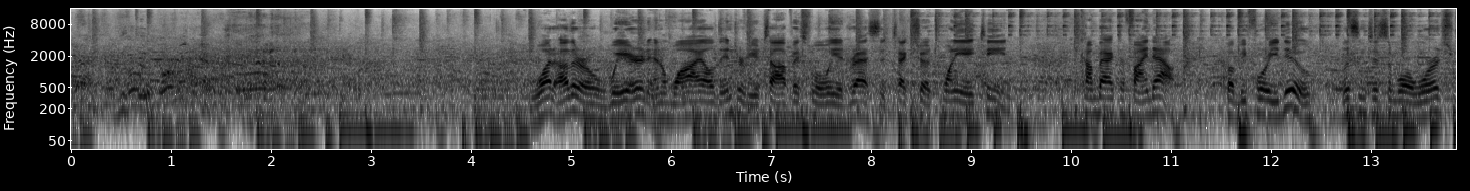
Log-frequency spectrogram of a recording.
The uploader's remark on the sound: Interviews from the TECHSHOW Floor. Let him wander around ABA TECHSHOW, you’re bound to get off the cuff conversations, intriguing guests, and only a couple awkward silences.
